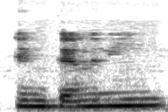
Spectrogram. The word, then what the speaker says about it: edamame: And And those are like edamame? No. edamame. Edamame. Yes. That's how you pronounce it.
